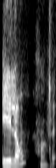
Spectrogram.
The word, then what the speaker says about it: Élan: l'équipe que j'ai créée qui s'appelle élan en prononce à la française c'est justement d'essayer de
